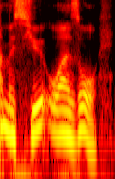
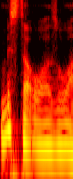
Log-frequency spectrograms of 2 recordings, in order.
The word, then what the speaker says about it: Monsieur Oiseau: Es war Monsieur Oiseau. Ich musste nachgucken, hm. wie der junge Mann ausgesprochen wird. Ich habe immer gedacht, Mr. Oiseau heißt er, aber nein, Monsieur ja. Oiseau.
